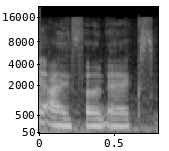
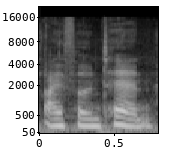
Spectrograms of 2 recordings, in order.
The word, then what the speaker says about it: iPhone X: Jan Eric says it always bothers him when people say iPhone X. It's iPhone 10. That's how you pronounce it.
